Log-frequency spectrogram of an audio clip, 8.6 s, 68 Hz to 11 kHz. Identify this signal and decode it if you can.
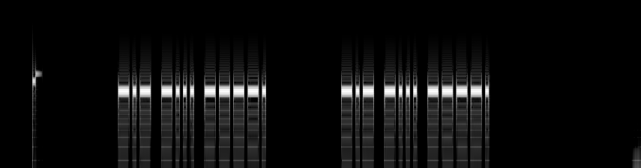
Morse code, heard as a keyed tone, about 25 wpm, 700 Hz. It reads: KB9 KB9
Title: USA Call Sign Prefixes - Repeated 2x - 25wpm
